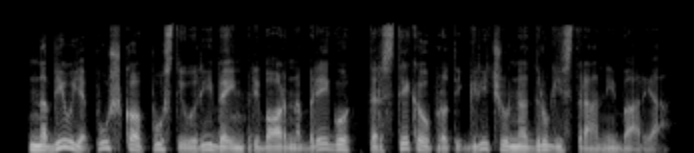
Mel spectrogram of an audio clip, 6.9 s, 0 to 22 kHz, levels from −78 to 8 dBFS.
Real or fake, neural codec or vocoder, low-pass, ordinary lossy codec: real; none; 10.8 kHz; Opus, 24 kbps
